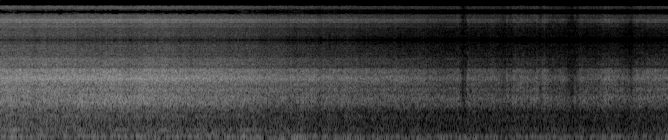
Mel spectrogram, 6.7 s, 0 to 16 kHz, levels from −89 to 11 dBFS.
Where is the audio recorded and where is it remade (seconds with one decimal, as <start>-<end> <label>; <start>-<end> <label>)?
0.0-6.7 recorded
